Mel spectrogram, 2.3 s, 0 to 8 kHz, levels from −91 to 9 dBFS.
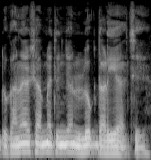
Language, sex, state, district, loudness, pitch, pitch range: Bengali, male, Assam, Hailakandi, -13 LUFS, 95 Hz, 85-100 Hz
